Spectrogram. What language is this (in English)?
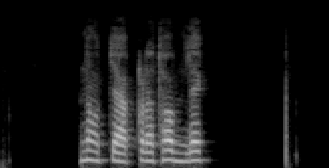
Thai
